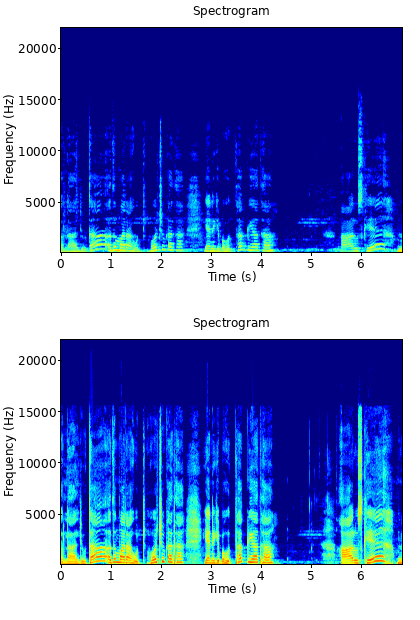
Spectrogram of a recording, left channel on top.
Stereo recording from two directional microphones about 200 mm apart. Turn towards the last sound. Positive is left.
turn(degrees=-40)  # may be behind; listen again after turning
